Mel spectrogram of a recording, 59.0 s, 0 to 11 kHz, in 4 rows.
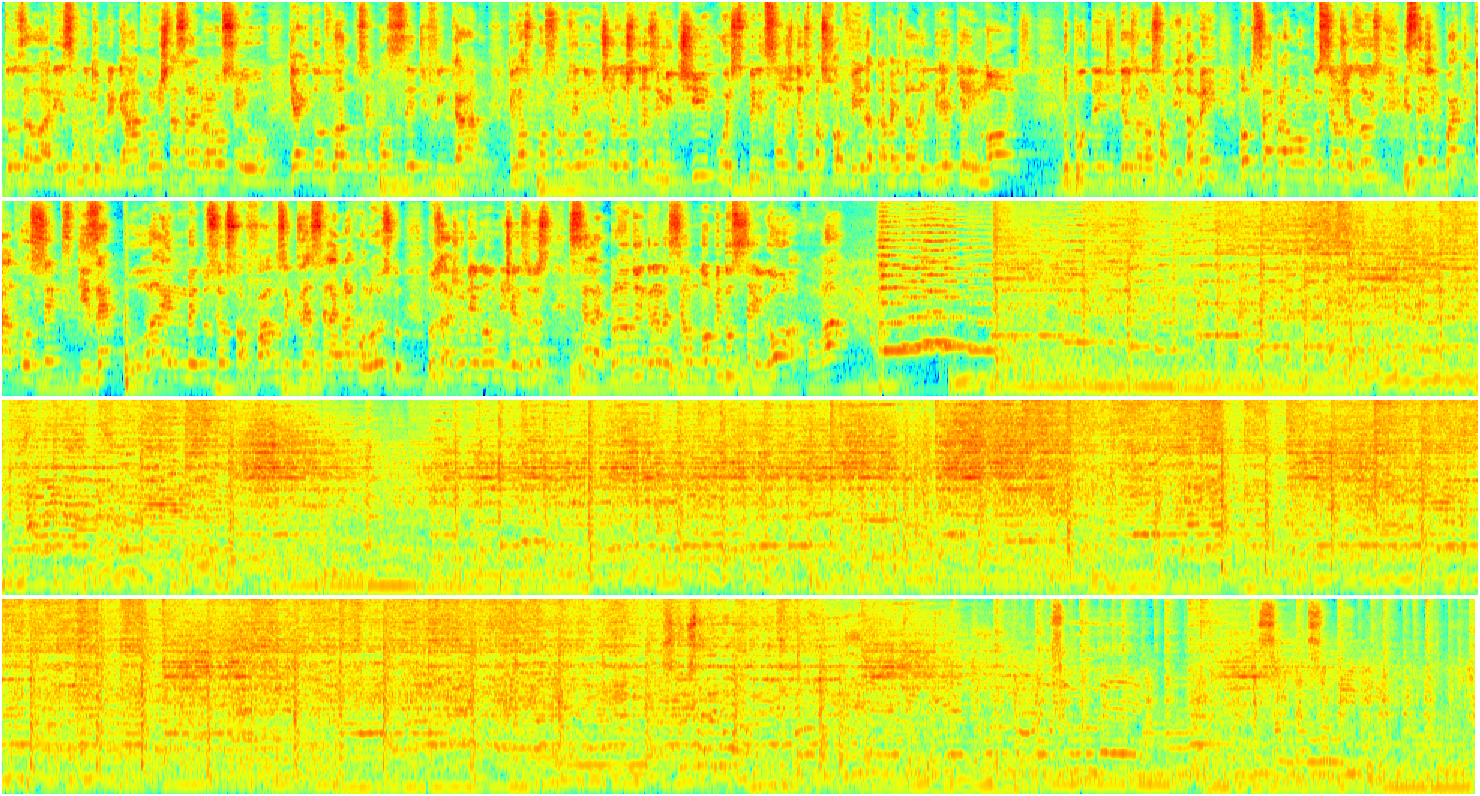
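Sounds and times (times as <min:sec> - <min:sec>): worship band playing: 0:00.0 - 0:59.0
bass notes: 0:20.7 - 0:59.0
drum kit beat: 0:23.5 - 0:59.0.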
